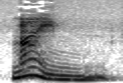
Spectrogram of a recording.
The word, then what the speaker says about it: mine: Mine. Lembra de não pronunciar o E final.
